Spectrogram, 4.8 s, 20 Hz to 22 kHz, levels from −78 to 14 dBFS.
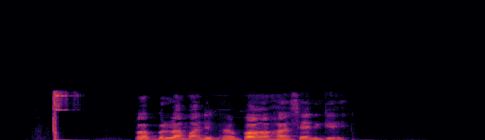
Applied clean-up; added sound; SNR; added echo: neural mask model DeepFilterNet 3.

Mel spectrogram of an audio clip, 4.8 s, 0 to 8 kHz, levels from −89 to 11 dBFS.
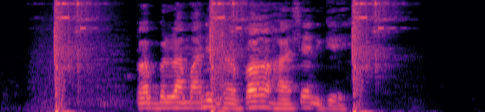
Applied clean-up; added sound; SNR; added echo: classical method WPE with log-MMSE.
